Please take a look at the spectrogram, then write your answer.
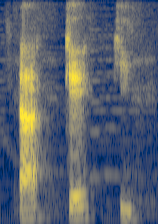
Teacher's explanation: vai ser sempre som de K, inclusive com as vogais E e I, esse som não vai mudar. Então vai ser K, Q, Ki.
